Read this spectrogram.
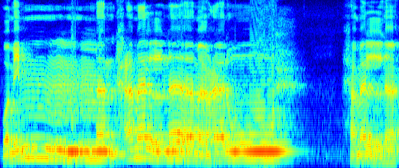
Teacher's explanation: ഹമൽന ലാമു സാക്കിന ഇൽഹാർ ചെയ്ത് വ്യക്തമാക്കുക. ഹമന്ന എന്ന് അവ്യക്തമായി പോകരുത്. · മിൻ ദുർരിയ്യതി ആദം, മിൻ ദുർരിയ്യതി ആദം വമിമ്മൻ ഹമൽന, അതിൽ വന്ന മീം മുശദ്ദദ, ഷദ്ദ് നൽകപ്പെട്ട മീമിന് 2 ഹറക്കത്തിൻ്റെ അളവിൽ മണിച്ചുകൊണ്ട് ഉച്ചരിക്കുക. വമിമ്മൻ എന്നതിലെ അന്ത്യത്തിലെ സാക്കിനത്തായ നൂൻ ശേഷം ഹ വന്നതിനാൽ ഇൽഹാർ ഹൽക്കി മണിക്കാതെ വെളിവാക്കണം.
